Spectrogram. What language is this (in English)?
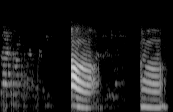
Dogri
